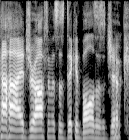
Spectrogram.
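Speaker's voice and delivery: ordinary delivery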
